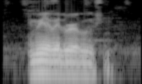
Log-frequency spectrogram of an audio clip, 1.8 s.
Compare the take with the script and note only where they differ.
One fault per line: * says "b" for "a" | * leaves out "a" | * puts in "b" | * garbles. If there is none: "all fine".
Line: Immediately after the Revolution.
* leaves out "after"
